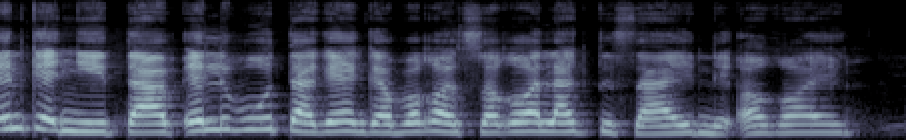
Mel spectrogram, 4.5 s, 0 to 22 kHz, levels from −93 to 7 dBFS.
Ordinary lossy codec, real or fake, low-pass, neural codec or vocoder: none; real; none; none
